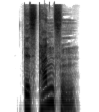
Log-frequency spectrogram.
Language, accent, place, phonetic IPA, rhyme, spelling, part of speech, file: German, Germany, Berlin, [dɪsˈtant͡sn̩], -ant͡sn̩, Distanzen, noun, De-Distanzen.ogg
- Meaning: plural of Distanz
